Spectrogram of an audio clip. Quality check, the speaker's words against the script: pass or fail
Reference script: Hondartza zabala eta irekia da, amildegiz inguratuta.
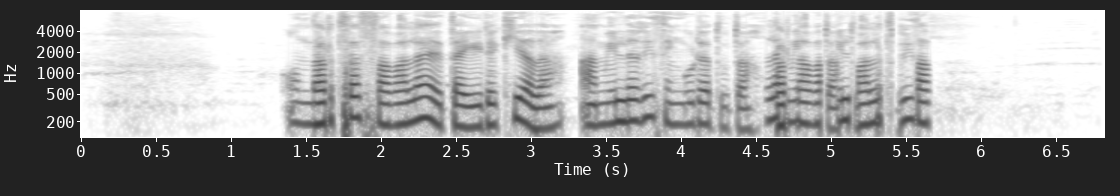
fail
